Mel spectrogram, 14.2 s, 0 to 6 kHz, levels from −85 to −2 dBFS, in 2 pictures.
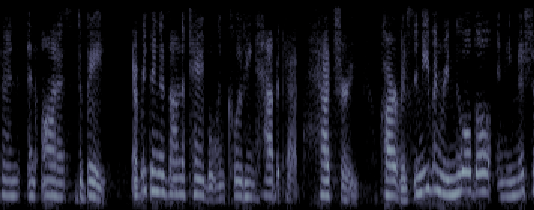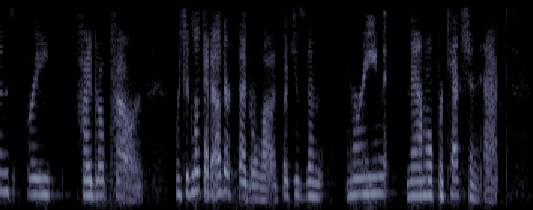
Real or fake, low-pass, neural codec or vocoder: fake; 5.4 kHz; codec, 44.1 kHz, 2.6 kbps, DAC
